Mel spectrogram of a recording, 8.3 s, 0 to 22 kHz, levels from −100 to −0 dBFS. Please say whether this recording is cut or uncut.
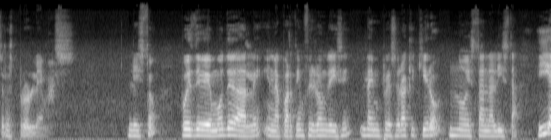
cut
